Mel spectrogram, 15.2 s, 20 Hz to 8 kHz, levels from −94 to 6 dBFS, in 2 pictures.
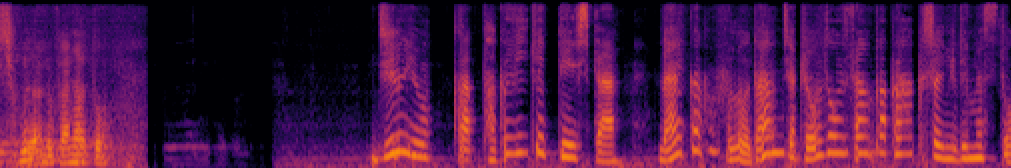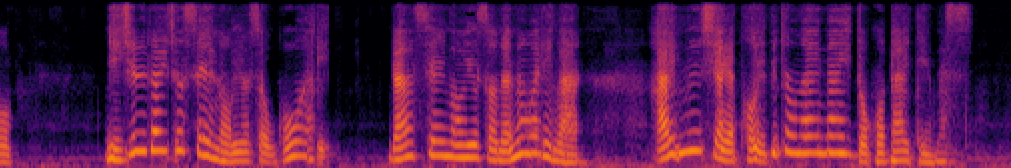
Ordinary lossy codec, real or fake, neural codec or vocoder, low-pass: none; fake; codec, 16 kHz in and 24 kHz out, 0.6 kbps, FireRedTTS-2 codec; 7.2 kHz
